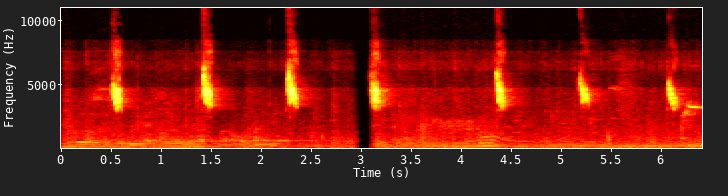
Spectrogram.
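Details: Weaver call aimed at a rival or mate, for luring a non-singing bird: seven crisp, high-pitched chips at roughly regular spacing, with one brief gap of silence.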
